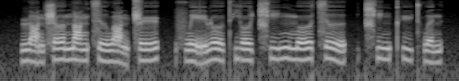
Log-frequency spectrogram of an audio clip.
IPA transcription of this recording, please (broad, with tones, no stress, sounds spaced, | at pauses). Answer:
ɻ ɑ̰˨˩ ŋ ʂ ɤ˥ n̪ ɑ˥˧ ŋ t͡s ɹ̩˥˩ w ɑ̰˨˩ ŋ ʈ͡ʂ ɻ̩˧˥ | f w ḛ˨˩ ɪ̯ ɻ o˥˧ ʊ̯ t̪ʰ j o˥˩ ʊ̯ t͡ɕʰ i˧˥ ŋ m o˧˥ ʊ̯ t͡s ɹ̩˥˩ | t͡ɕʰ i˥ ŋ pʰ y˥˩ t̪ʰ w ə˩ n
